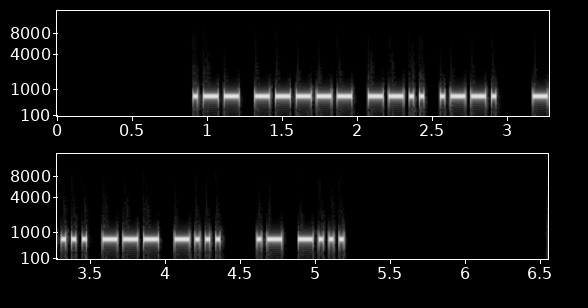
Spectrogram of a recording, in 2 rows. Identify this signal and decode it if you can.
Morse code, heard as a keyed tone, about 34 wpm, 700 Hz. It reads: W0ZP BOB AB
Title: K1USN SST QSO Practice - 35wpm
